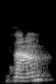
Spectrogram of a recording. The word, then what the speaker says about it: vin: well so vin so vin in french is wine and you would pronounce it van and so combine that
